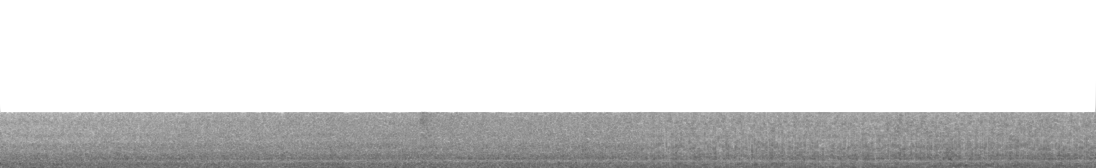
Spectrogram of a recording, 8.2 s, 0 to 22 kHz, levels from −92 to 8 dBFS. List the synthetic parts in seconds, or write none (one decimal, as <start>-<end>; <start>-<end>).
4.8-8.2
